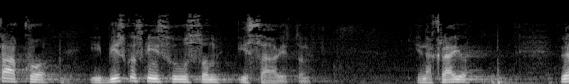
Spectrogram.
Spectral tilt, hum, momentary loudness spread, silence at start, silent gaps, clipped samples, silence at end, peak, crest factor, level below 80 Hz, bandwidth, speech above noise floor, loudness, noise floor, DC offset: -6.5 dB/octave; none; 19 LU; 0 s; none; under 0.1%; 0 s; -2 dBFS; 18 dB; -44 dBFS; 11 kHz; 33 dB; -19 LUFS; -51 dBFS; under 0.1%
